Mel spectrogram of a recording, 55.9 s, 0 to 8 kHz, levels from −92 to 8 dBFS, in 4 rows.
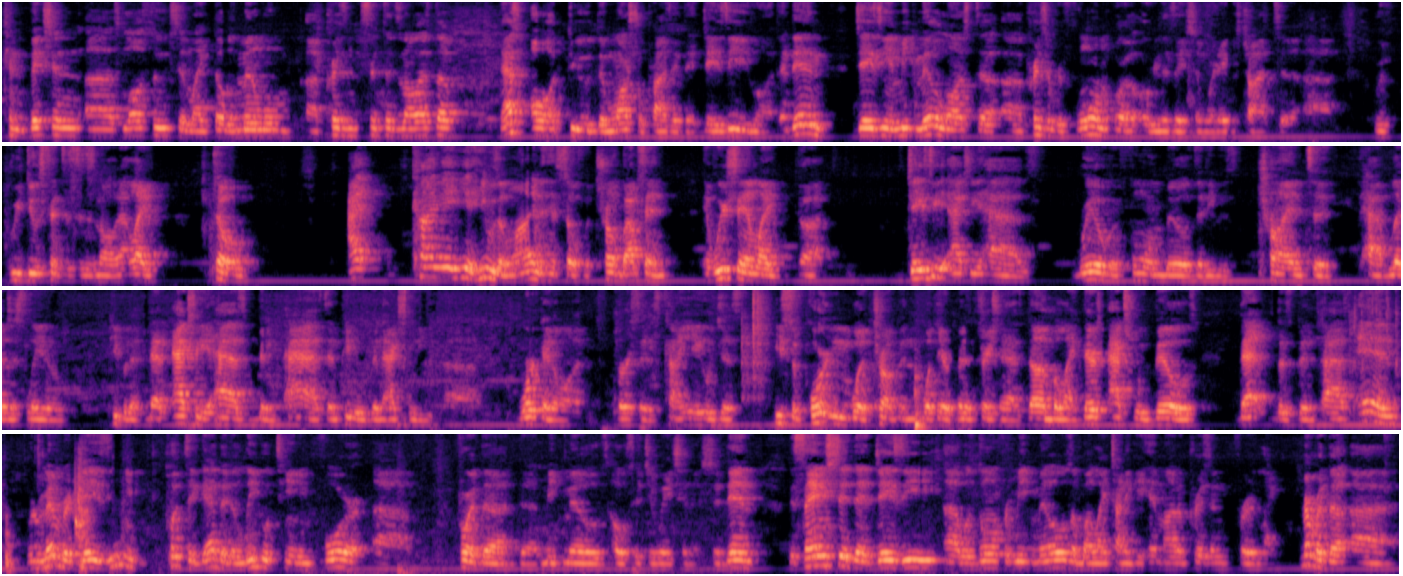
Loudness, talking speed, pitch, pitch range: -20 LUFS, 180 wpm, 150 Hz, 125-205 Hz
